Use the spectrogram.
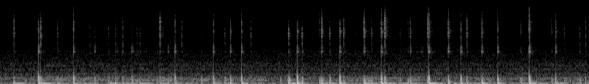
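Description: Long acrylic nails tap quickly and irregularly on the smooth metal body of a silver Blue Yeti microphone. Each tap is a sharp click with a bright, high tick over a deep, boomy thump. The taps decay almost instantly and leave a soft low rumble between them.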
